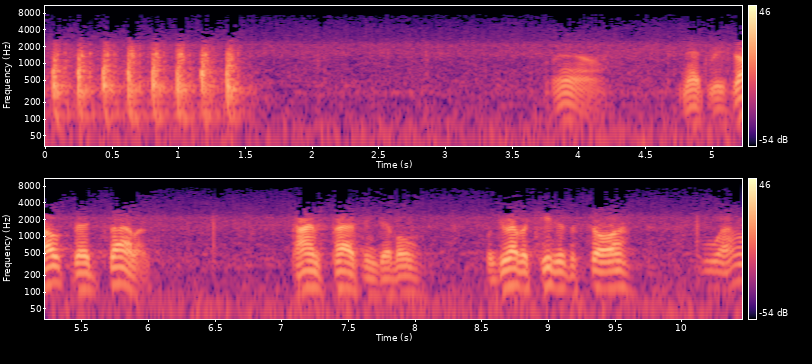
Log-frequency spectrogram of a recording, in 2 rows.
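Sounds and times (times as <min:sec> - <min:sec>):
knocks banging on a wooden door: 0:00.0 - 0:01.6
speech: 0:04.0 - 0:06.1, 0:07.1 - 0:10.4.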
